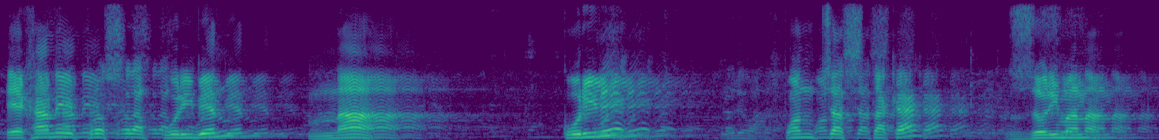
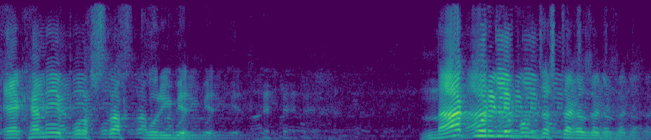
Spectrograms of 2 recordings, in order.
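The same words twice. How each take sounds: First: The pause comes right after 'na'. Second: The pause comes right before 'na'.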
